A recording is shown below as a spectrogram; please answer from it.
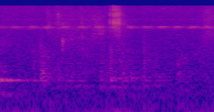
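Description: A steady, high-pitched trill that holds one pitch without a break over faint room hiss.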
